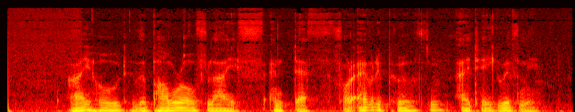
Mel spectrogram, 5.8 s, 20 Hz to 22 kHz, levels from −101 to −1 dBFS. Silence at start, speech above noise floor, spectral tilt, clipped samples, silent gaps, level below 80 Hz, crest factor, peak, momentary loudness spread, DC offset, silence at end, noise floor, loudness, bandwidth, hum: 0.1 s; 21 dB; -7.5 dB/octave; under 0.1%; none; -42 dBFS; 16 dB; -18 dBFS; 10 LU; under 0.1%; 0.1 s; -55 dBFS; -36 LUFS; 16 kHz; none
